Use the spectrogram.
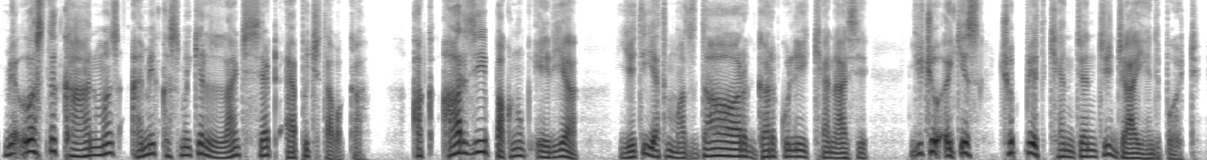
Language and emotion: Kashmiri, surprised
